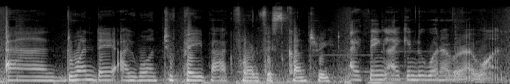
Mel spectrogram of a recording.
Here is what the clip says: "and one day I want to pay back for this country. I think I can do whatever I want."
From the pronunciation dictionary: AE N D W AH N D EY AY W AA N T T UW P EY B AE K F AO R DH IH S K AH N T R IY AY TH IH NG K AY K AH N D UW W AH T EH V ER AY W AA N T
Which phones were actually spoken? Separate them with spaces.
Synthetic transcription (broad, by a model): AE N D W AH N D EY AY W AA N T T UW P EY B AE K F AO R DH IH S K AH N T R IY AY TH IH NG K AY K AH N D UW W AH T EH V ER AY W AA N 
